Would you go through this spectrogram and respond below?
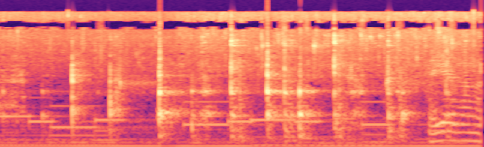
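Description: Garlic sizzles in hot cooking oil in a pan with a steady frying hiss, punctuated by several light clinks and scrapes of stirring against the pan over a constant low hum.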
